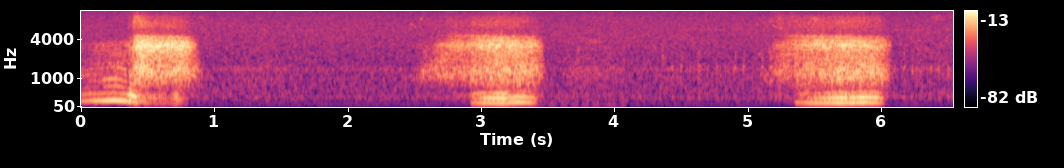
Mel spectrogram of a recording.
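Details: Asleep, Flame Point Siamese Elfin snores in a steady rhythm, three breathy, buzzing snores with a low voiced tone roughly every two and a half seconds, each under a second long, quiet hum between them.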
